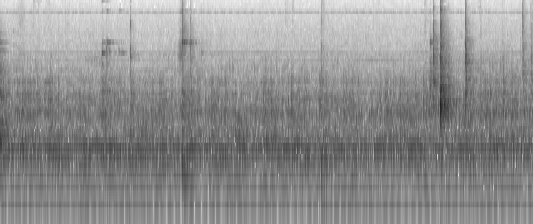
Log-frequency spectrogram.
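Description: Steel parts of a lathe's threading stop clicking and clinking as the stop rod is fitted on the carriage: a few light metallic clicks, the loudest a pair near the end. A steady low machine hum runs beneath.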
